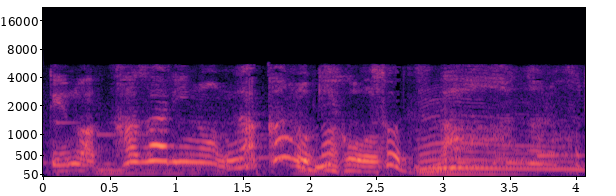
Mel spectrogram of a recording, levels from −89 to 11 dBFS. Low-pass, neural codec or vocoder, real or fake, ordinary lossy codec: 5.4 kHz; none; real; AAC, 24 kbps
